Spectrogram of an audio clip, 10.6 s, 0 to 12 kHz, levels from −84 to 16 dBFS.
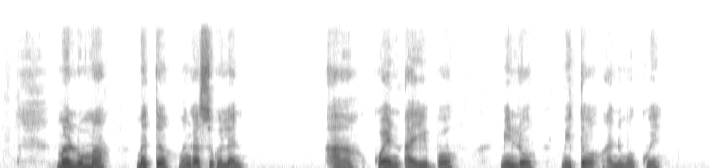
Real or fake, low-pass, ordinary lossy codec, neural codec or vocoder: fake; 9.9 kHz; MP3, 96 kbps; vocoder, 22.05 kHz, 80 mel bands, WaveNeXt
